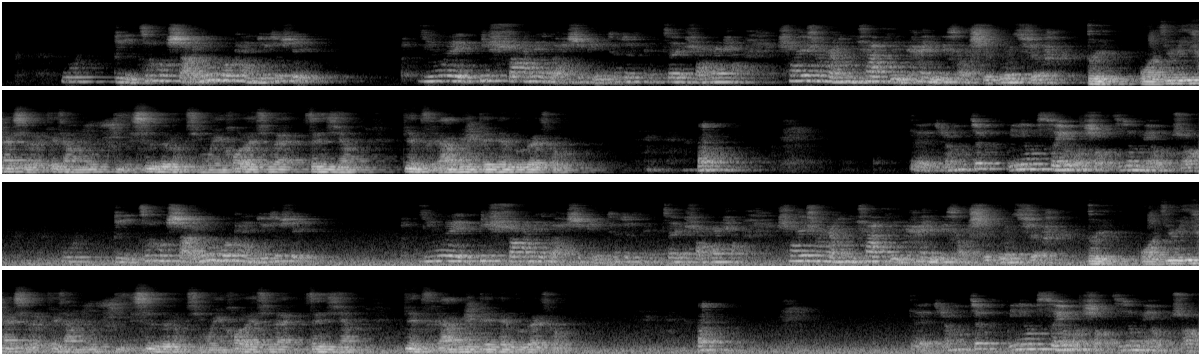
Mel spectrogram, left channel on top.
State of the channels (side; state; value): right; noise; rumble, 10 dB below the sound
